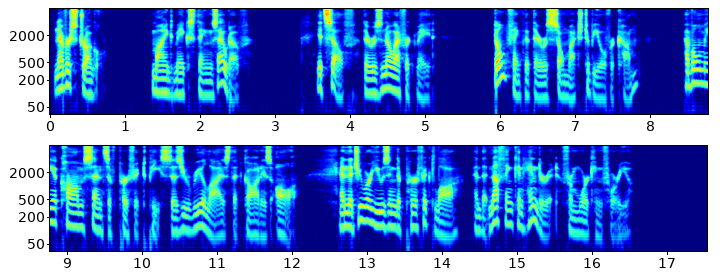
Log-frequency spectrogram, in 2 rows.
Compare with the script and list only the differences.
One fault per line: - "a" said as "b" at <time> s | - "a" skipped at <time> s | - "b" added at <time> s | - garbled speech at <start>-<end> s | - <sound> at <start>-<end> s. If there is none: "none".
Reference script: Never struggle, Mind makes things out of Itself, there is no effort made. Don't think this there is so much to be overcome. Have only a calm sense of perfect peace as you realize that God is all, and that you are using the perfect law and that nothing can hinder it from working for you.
- "this" said as "that" at 6.3 s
